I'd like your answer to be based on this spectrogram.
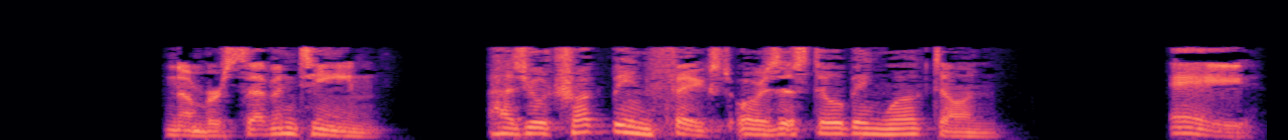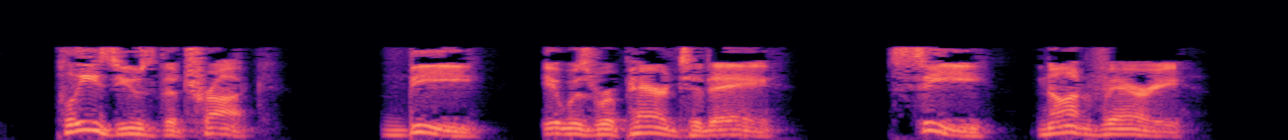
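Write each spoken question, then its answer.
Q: Has your truck been fixed or is it still being worked on?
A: B: It was repaired today.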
